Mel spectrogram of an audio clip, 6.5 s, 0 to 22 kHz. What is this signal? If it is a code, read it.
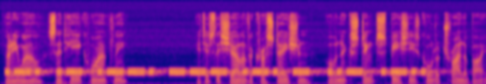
Morse code, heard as a keyed tone, hand-sent with a paddle, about 19 wpm, 610 Hz, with room echo and speech in English. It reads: RAPORTUL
